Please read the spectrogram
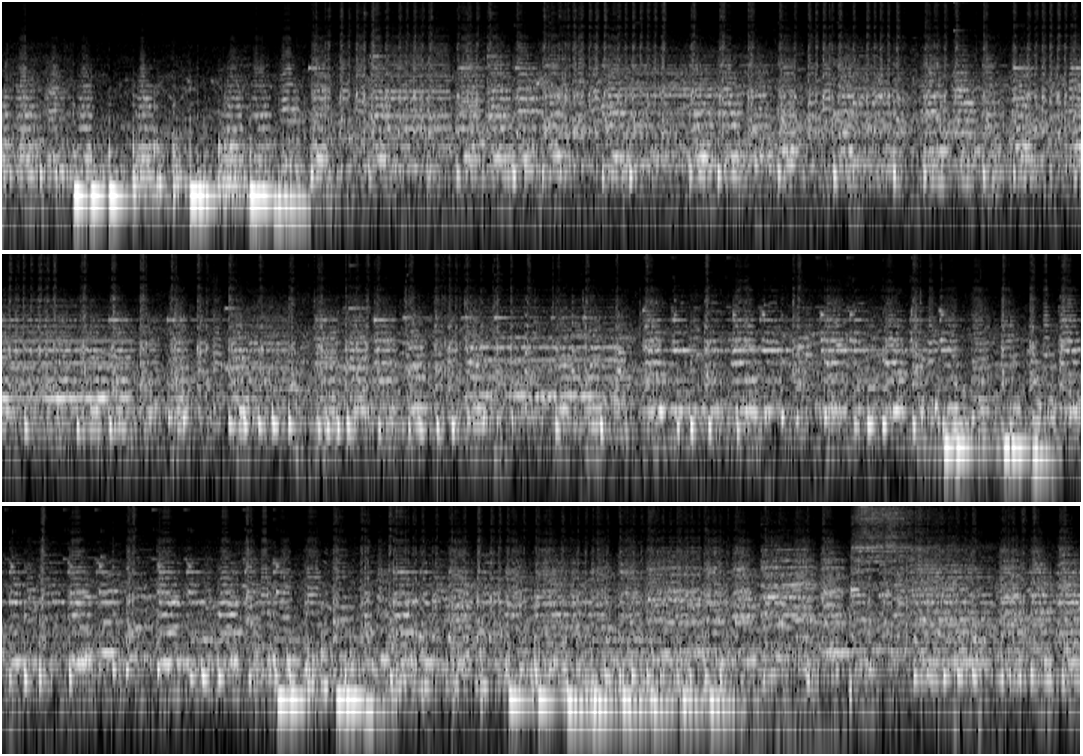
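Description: High school marching band playing a loud, brass-led passage with percussion, heard live in an open stadium. Low bass notes come in short groups several times under the sustained brass chords.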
